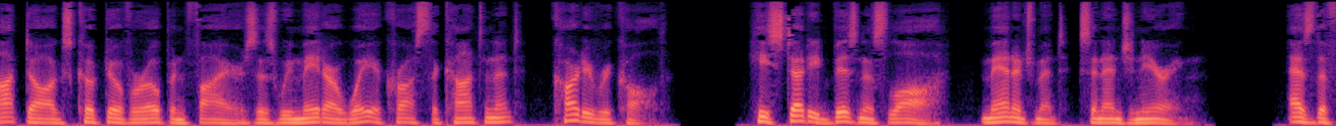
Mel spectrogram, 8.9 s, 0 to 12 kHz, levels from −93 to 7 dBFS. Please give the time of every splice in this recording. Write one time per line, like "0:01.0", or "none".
0:04.9
0:07.2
